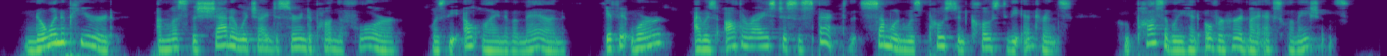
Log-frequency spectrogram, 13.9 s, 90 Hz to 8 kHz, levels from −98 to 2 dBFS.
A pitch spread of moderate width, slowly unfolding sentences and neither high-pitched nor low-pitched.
No: average, 4.7 semitones; average, 175 wpm; medium, 170 Hz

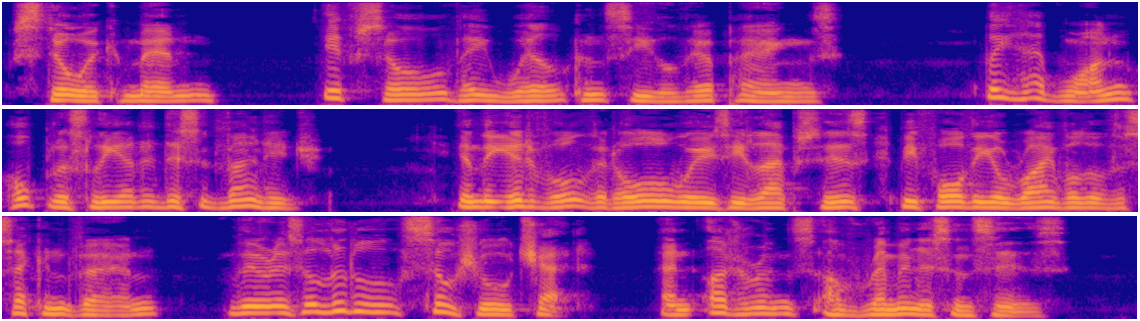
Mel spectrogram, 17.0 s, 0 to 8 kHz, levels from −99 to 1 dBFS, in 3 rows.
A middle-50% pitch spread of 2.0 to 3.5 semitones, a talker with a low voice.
No: average, 3.1 semitones; medium, 150 Hz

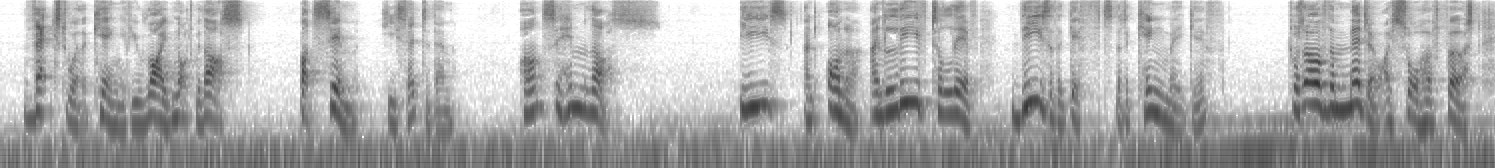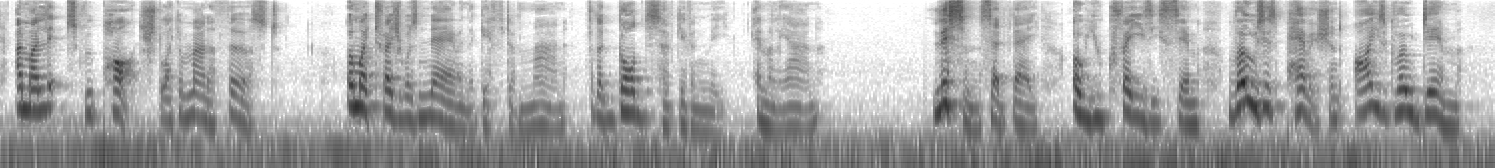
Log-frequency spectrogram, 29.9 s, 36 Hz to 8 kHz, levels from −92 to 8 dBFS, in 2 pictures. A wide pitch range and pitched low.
No: wide, 8.0 semitones; medium, 180 Hz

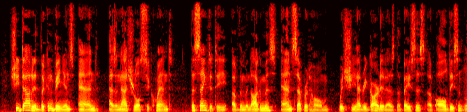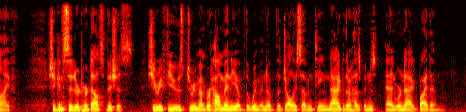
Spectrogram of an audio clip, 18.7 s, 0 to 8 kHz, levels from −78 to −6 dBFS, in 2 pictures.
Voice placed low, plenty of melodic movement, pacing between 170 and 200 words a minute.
No: low, 105 Hz; average, 3.6 semitones; average, 175 wpm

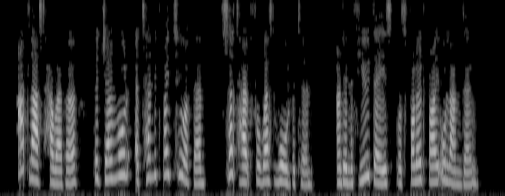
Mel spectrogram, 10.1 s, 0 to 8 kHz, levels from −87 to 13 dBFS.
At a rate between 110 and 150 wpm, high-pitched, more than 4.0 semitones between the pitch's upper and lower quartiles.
Yes: average, 145 wpm; high, 235 Hz; average, 4.6 semitones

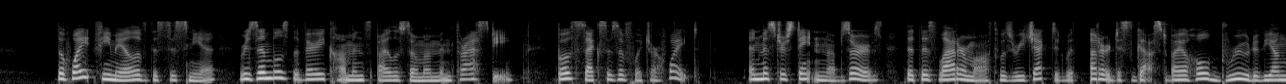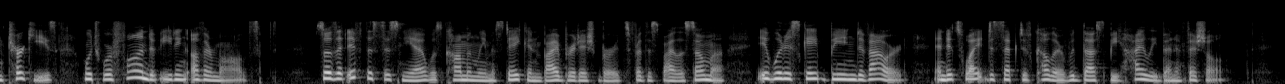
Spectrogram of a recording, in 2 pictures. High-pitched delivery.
Yes: high, 210 Hz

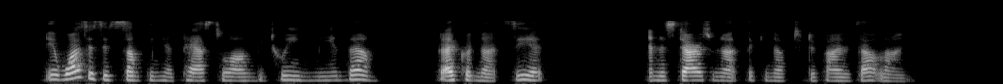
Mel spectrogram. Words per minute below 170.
No: average, 175 wpm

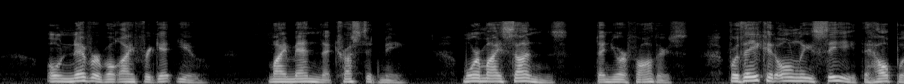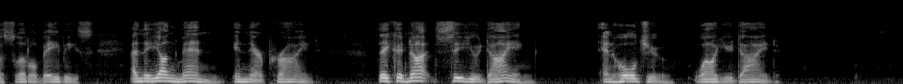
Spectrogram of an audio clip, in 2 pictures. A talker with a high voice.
No: low, 120 Hz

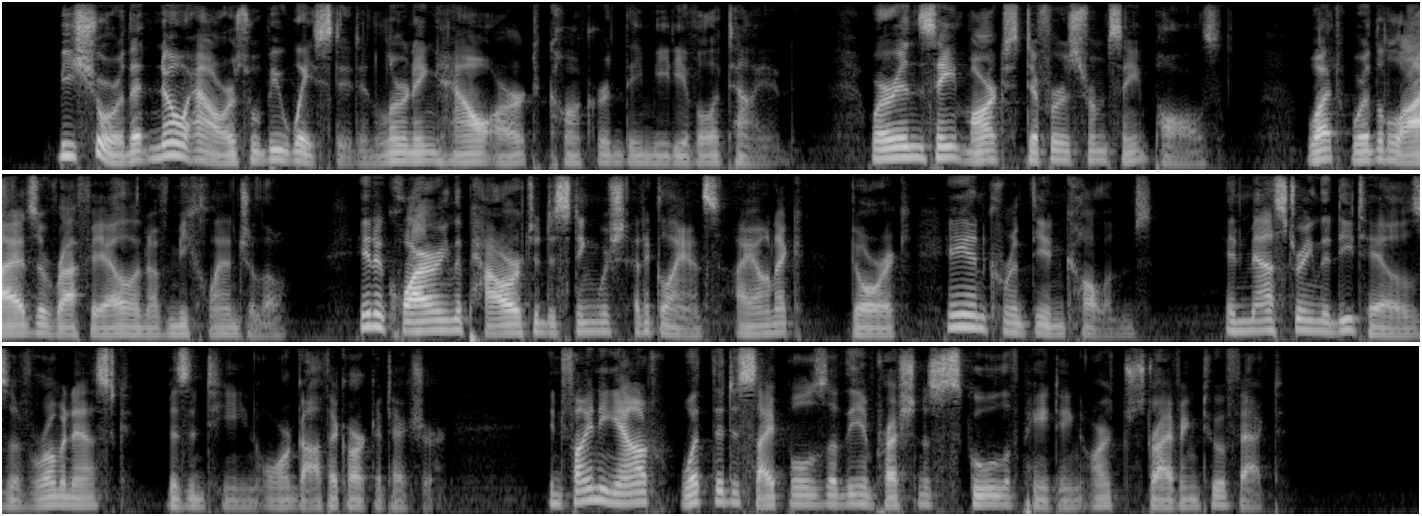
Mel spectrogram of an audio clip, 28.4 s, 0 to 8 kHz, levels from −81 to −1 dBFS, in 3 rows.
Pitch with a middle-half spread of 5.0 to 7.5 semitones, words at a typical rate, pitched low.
Yes: wide, 5.4 semitones; average, 155 wpm; low, 105 Hz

